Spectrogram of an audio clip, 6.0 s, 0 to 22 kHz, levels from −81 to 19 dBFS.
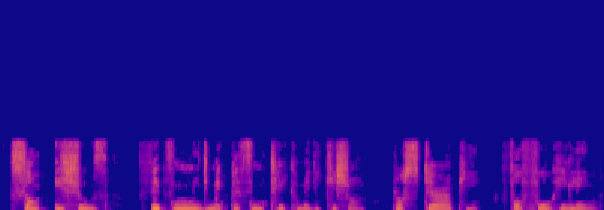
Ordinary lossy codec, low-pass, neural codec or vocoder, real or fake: none; 7.2 kHz; none; real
